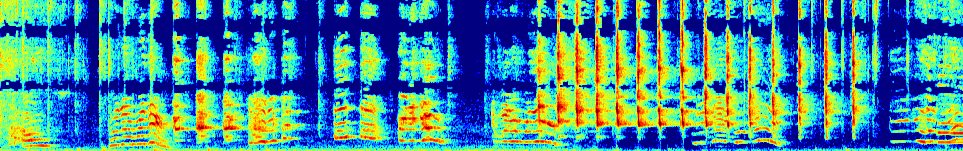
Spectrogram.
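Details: Pet Moluccan cockatoo singing indoors while its owner talks back; a varied run of whistled and harmonic rising and falling notes, then a burst of fast, evenly pulsed notes, closing with short upward whistles.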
